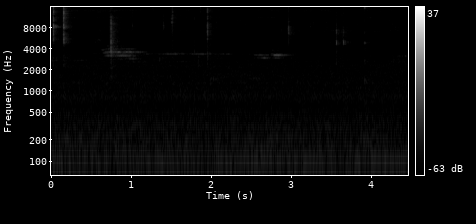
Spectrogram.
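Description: Near silence with a handful of faint, irregular computer mouse clicks over a low steady room hum.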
